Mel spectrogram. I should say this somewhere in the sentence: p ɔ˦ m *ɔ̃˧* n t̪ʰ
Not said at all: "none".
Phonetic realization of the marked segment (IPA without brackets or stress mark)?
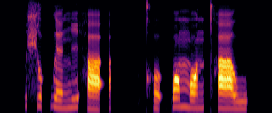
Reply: ɔ˧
